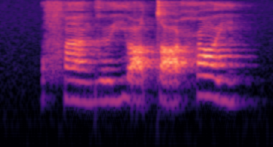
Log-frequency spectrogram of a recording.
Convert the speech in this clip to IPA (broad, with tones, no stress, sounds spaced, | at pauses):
f ã˨ ɡ ø˨ j o̰˦ tˤ o̰˦ ħ ɒ˦˨ j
